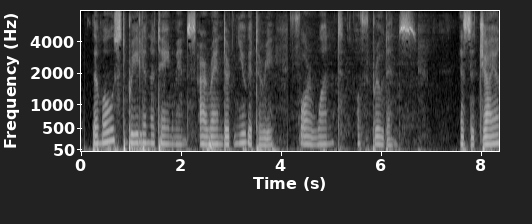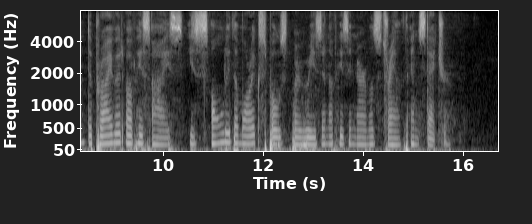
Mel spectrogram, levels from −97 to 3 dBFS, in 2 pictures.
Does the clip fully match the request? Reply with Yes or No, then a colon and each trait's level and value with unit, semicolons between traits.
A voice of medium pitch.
Yes: medium, 165 Hz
